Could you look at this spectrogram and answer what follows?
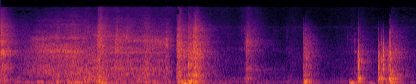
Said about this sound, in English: With an exceedingly creaky table. Look, it happens.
